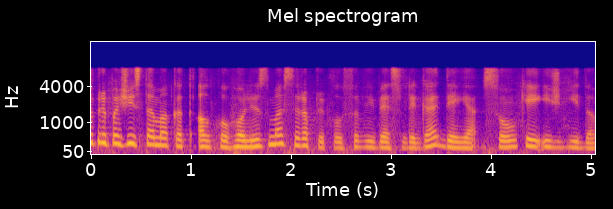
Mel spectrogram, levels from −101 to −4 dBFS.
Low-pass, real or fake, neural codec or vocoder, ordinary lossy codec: 7.2 kHz; fake; codec, 16 kHz, about 1 kbps, DyCAST, with the encoder's durations; MP3, 64 kbps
